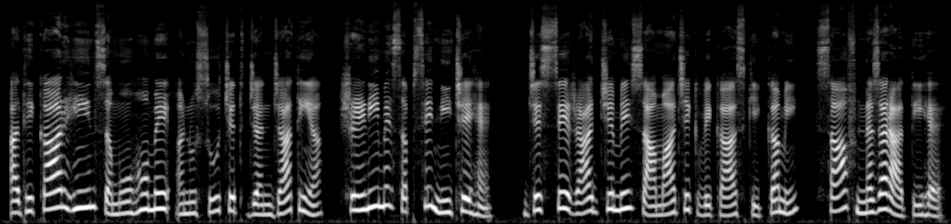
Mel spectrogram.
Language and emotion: Hindi, neutral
